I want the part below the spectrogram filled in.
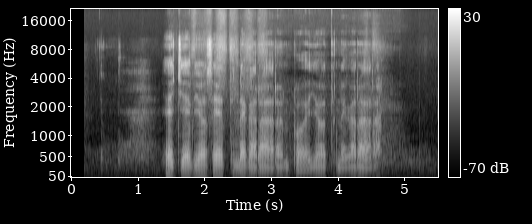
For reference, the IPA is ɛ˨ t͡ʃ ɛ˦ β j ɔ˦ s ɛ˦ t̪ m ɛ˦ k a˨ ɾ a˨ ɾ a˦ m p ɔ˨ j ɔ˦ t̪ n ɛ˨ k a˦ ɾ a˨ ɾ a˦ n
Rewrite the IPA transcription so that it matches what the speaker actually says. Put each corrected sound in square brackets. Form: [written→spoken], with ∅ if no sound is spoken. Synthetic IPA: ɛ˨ t͡ʃ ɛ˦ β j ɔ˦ s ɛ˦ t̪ [m→n] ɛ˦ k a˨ ɾ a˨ ɾ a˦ [m→n] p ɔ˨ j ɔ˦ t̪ n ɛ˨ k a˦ ɾ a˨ ɾ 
